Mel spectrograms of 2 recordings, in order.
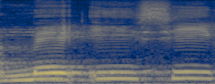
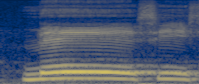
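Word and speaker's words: めいし: Chúng ta không đọc là me, y, si. Không đọc là mây, si. Mà chúng ta sẽ đọc là me, si. Chỉ kéo dài chữ me thôi.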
